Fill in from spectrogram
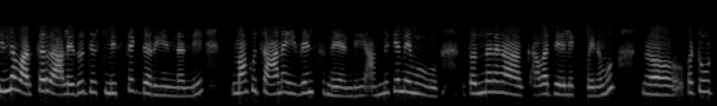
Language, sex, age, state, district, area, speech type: Telugu, female, 18-30, Telangana, Jangaon, rural, conversation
